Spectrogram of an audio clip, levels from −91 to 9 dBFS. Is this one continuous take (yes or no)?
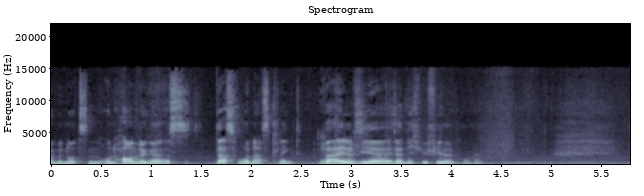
no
